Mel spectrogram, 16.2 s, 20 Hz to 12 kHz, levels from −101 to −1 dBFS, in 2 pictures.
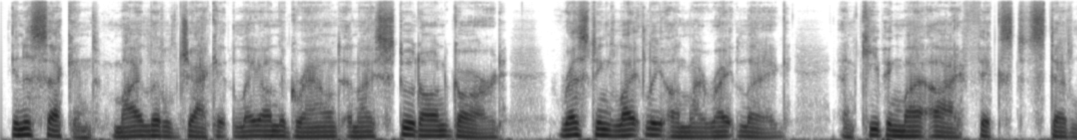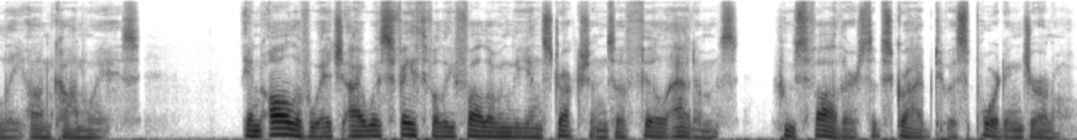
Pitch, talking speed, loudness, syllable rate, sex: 110 Hz, 180 wpm, -21 LUFS, 5.3 syllables/s, male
